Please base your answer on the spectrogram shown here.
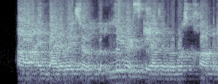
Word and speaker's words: Likert: And by the way, so Likert scales are the most common example of summated rating scales. It's actually pronounced Likert, not Likert, as many people say.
